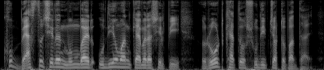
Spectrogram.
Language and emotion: Bengali, neutral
